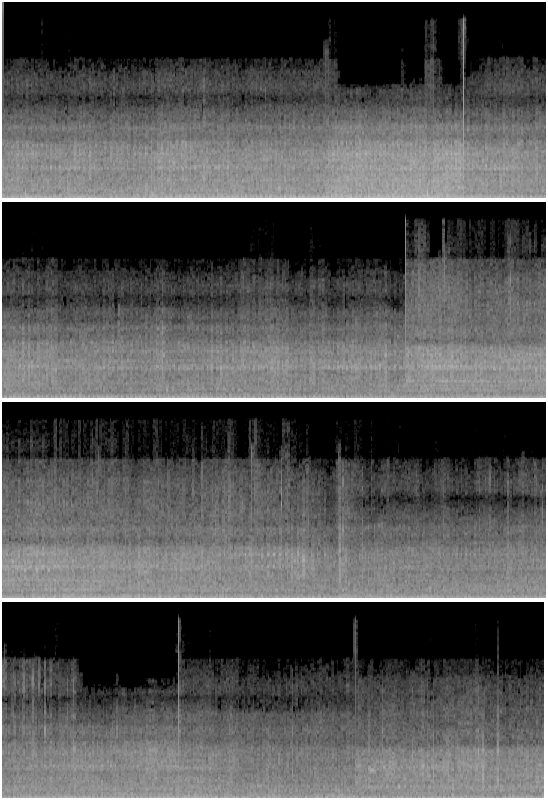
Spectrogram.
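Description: An ATV engine runs continuously during a ride on an adventure course at Naukuchiatal, Uttarakhand, a steady close mechanical drone with rattling clatter and slight rises in pitch, mixed with outdoor background noise.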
